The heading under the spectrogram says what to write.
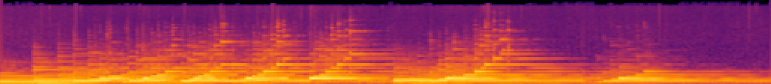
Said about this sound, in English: The sound of a harp.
